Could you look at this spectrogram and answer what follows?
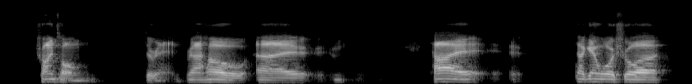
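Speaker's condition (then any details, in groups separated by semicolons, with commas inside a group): Stuttering; childhood stutter, fluency shaping in primary and middle school, stopped in high school, later avoidance reduction therapy; aims to stutter openly with forward-moving speech, no hard blocks or techniques to hide stutter; repeated words, prolonged sounds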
